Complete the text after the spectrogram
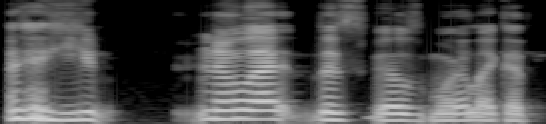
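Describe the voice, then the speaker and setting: A woman's voice: medium pitch, steady tone, normal speed, creaky, clear, resonant tone, no room sound, close to an everyday voice. A young woman playing a shy, tender college girl confiding in a close friend, hesitant yet playful, in an intimate audio roleplay. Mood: playful, incredulous. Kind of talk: intimate scripted audio roleplay, one side of a conversation.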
